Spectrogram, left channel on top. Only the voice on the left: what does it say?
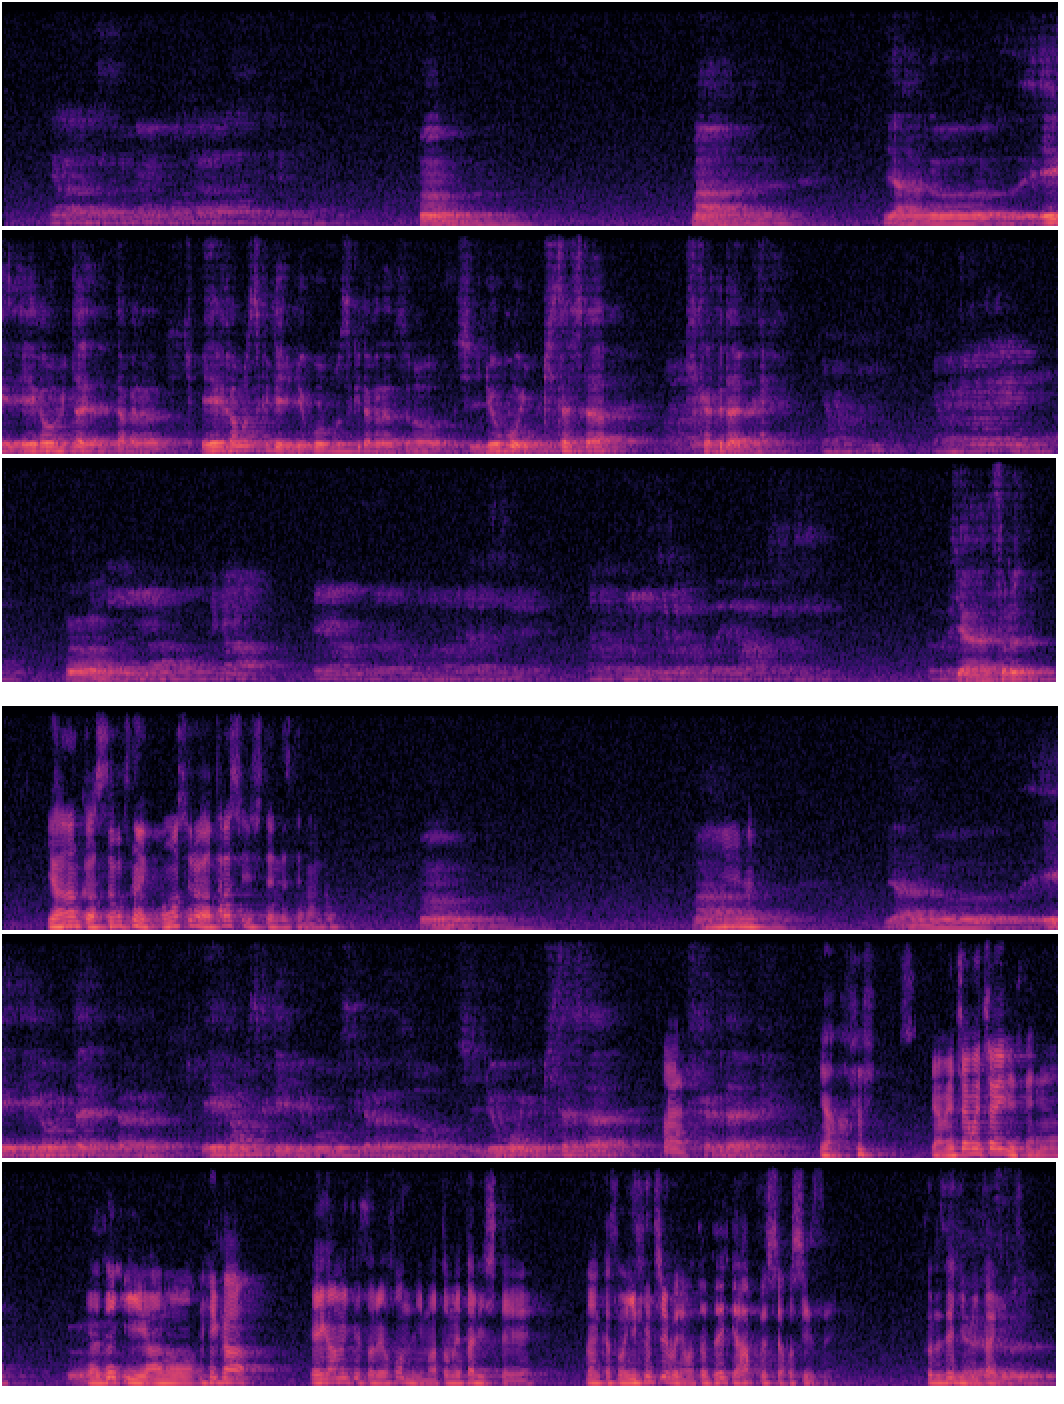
うん。まあ、
いや、あの、え、映画を見たい。だから、映画も好きで旅行も好きだから、そのし両方を一致させた
企画だよね。
うん。
じゃあ、それ、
